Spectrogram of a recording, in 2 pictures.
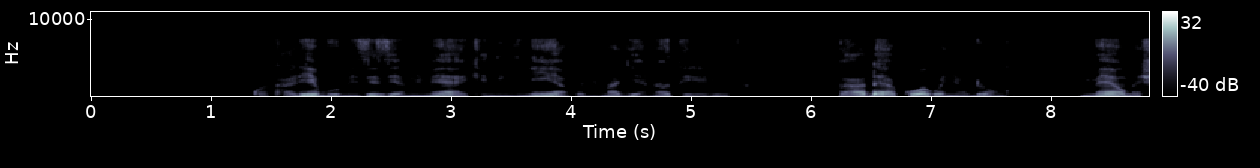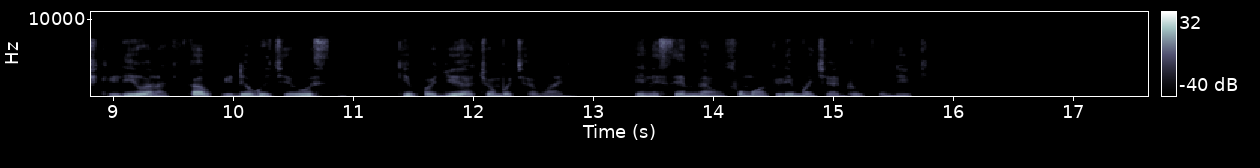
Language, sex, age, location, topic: Swahili, male, 18-24, Dar es Salaam, agriculture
